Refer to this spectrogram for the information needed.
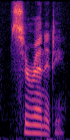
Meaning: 1. The state of being serene; calmness; peacefulness 2. A lack of agitation or disturbance 3. A title given to a reigning prince or similar dignitary
- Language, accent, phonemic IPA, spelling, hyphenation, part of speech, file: English, US, /səˈɹɛnɪti/, serenity, se‧ren‧i‧ty, noun, En-us-serenity.ogg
